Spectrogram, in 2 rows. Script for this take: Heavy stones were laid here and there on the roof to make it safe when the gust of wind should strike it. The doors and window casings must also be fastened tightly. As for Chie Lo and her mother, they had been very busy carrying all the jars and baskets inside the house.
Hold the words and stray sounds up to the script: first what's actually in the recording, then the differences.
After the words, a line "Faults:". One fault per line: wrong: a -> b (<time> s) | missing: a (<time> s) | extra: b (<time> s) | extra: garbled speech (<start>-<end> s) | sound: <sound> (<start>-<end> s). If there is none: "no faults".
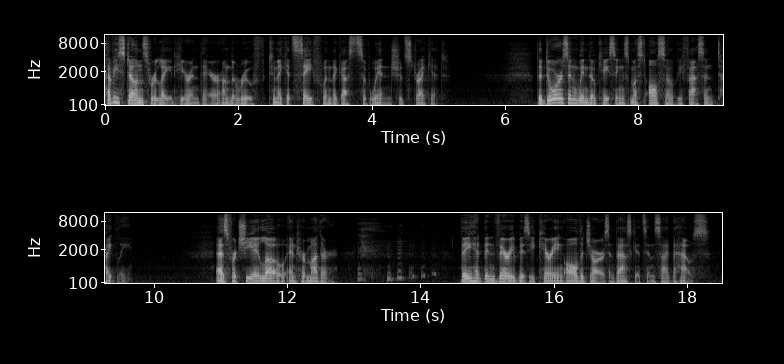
Heavy stones were laid here and there on the roof to make it safe when the gusts of wind should strike it. The doors and window casings must also be fastened tightly. As for Chie Lo and her mother, they had been very busy carrying all the jars and baskets inside the house.
Faults:
wrong: gust -> gusts (3.5 s)
sound: laugh (13.0-14.3 s)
